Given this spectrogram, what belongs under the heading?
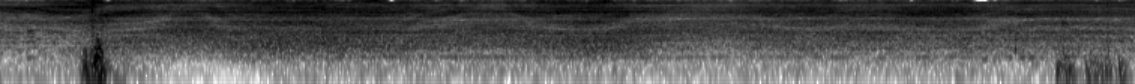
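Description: A vacuum cleaner drones steadily and loudly throughout, a continuous rushing whine, with a brief thump near the start.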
